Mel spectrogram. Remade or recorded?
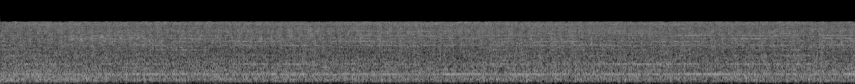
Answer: recorded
